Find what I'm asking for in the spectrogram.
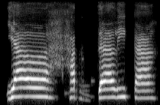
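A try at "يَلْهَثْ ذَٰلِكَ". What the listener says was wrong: Sa-nya jangan dibaca tapi langsung ke zal. Yal hadzalika. Alifkan dulu zalnya. Yal hadzalika. Zanya matobi'i. Yal hadzalika. Huruf dalnya jangan terlalu diapit ya, jangan terlalu di makhrajnya. Jadi tipis saja. Yal hadzalika. Alifkan. yang berharokat ya.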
